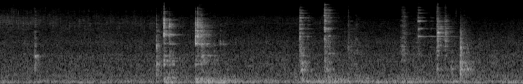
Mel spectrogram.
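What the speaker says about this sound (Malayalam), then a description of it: "അപ്പോൾ നമ്മൾ ഈ റെഡിയാക്കിയ വറവ് കറിയിലേക്ക് ചേർക്കുക." Fried onion tempering tipped from a small pan into a pot of pumpkin buttermilk curry gives a few brief sizzles and clinks of metal utensils, followed by soft stirring, close and moderately quiet with no talking.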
